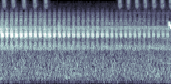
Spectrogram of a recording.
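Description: cicadas singing

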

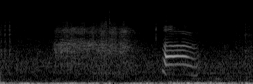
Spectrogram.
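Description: cat meowing

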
